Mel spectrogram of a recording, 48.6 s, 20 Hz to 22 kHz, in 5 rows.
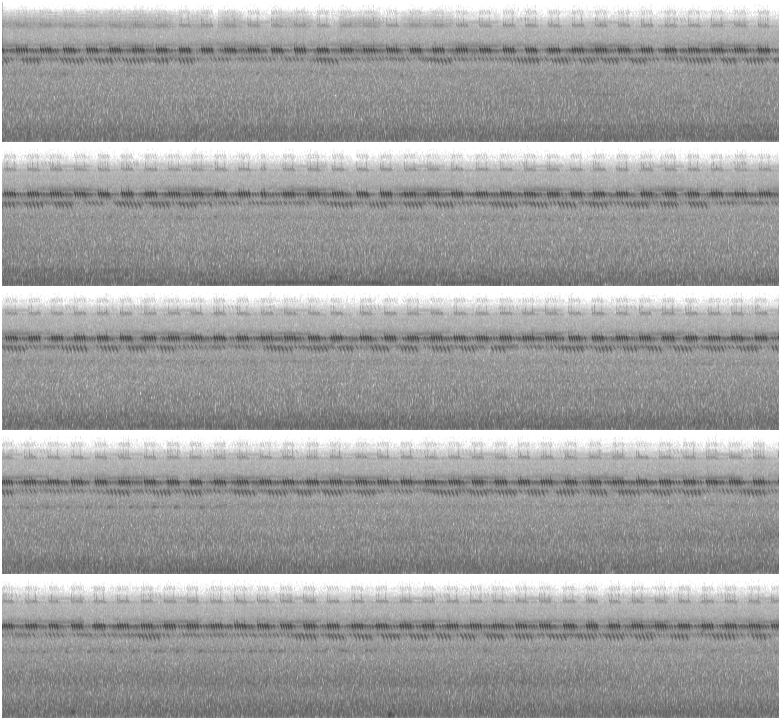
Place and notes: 田份橋, 桃米巷, 埔里鎮 - Insects sounds
In the fields, Insects sounds
Zoom H2n MS+XY
Nantou County, Puli Township, 水上巷, 18 April 2016, ~19:00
